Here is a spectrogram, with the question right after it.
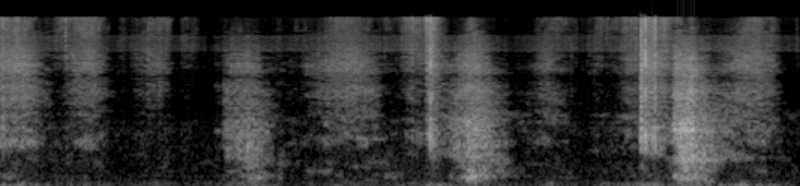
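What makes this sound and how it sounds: Bare hands and fingertips dig into a tub of loose, dry, gritty sand-cement mix, rubbing it, scooping it up, and letting it pour and sift back through the fingers. The result is a series of irregular, dry, crunchy rustling bursts with a bright, hissy grit and almost no low end.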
